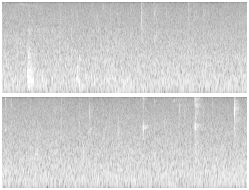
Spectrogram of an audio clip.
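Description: Several kittens eating together from one dish: scattered small clicks of chewing against a steady hiss, the sharpest click about a third of a second in.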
